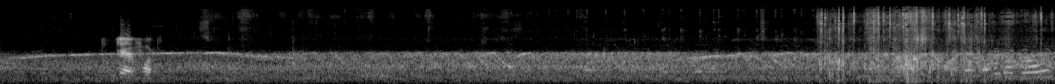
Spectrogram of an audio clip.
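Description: Police siren wailing: a slow rise in pitch, a hold, a fall, then another rise. A burst of rustling noise is heard near the end.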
